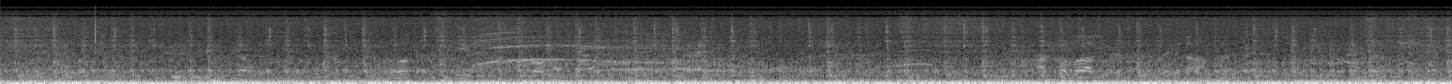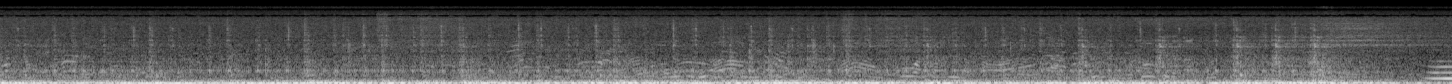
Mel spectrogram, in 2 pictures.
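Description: Water churns and splashes in a large pool.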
